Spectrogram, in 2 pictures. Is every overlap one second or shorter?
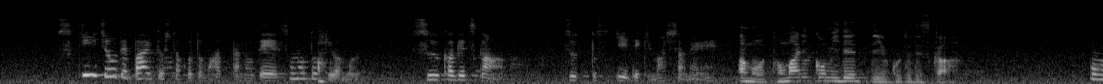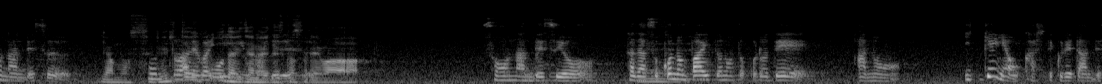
No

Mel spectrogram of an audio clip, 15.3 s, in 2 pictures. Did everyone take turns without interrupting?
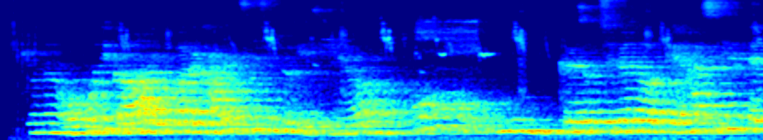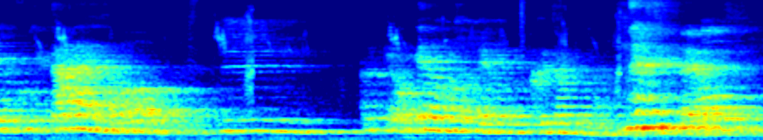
Yes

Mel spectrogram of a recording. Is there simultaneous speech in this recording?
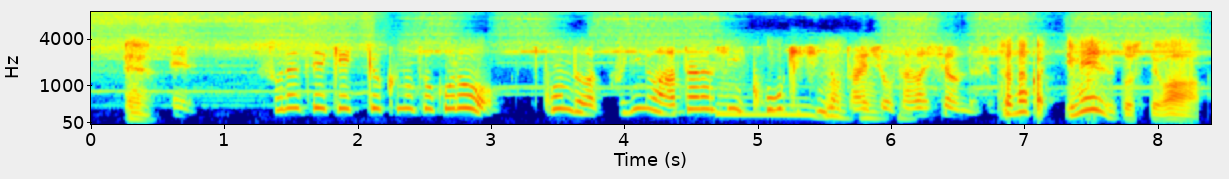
Yes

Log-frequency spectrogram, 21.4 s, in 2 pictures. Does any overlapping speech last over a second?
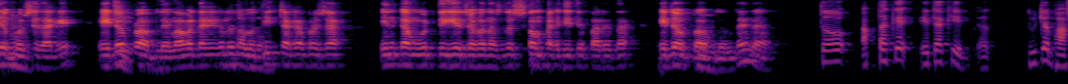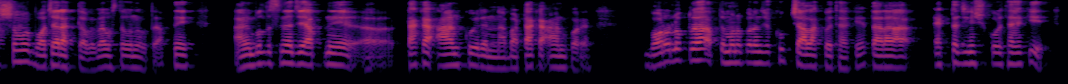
No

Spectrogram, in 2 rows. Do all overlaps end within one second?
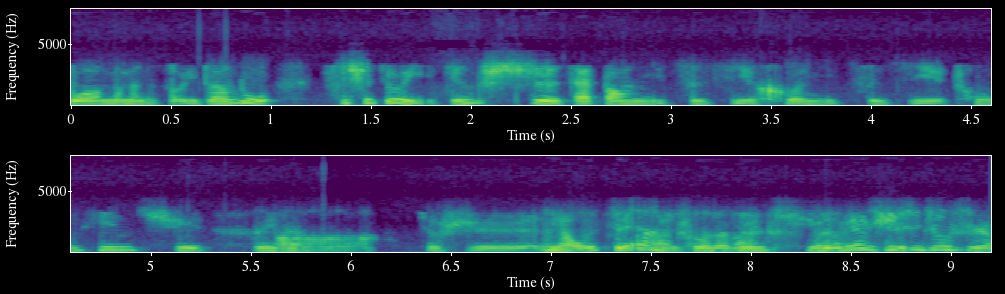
No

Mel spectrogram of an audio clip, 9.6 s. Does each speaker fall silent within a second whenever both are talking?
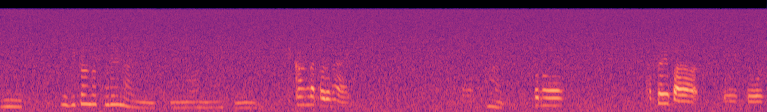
Yes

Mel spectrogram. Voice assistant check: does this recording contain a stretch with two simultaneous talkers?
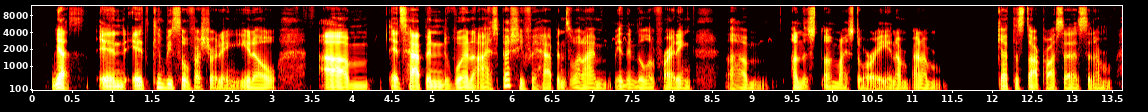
No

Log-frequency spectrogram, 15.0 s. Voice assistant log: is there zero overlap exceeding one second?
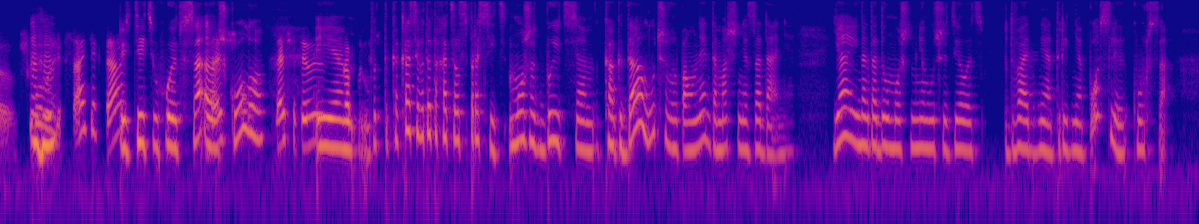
Yes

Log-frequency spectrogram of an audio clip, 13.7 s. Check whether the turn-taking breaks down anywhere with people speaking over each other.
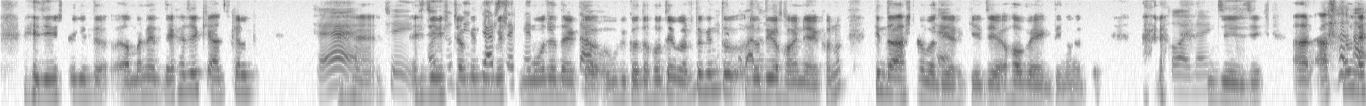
Yes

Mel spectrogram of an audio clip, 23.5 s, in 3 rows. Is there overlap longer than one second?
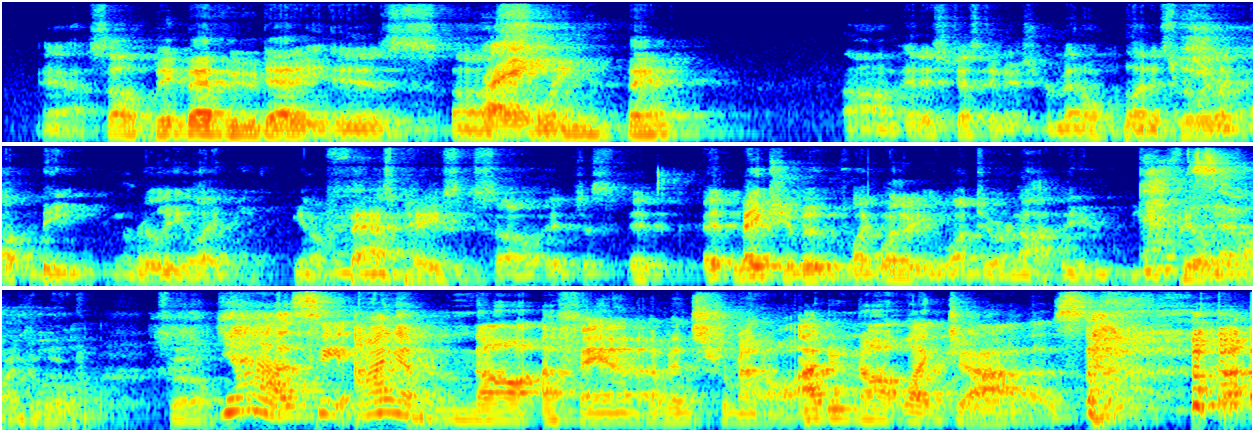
Yes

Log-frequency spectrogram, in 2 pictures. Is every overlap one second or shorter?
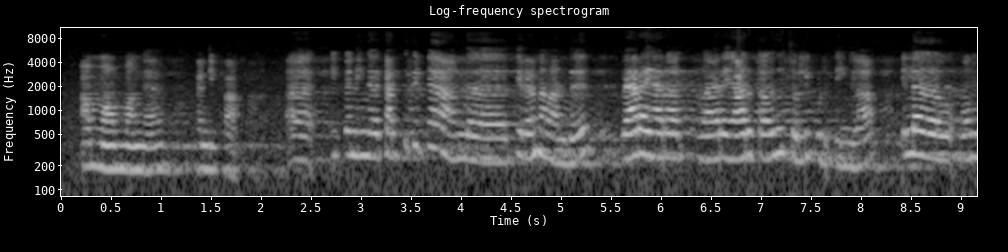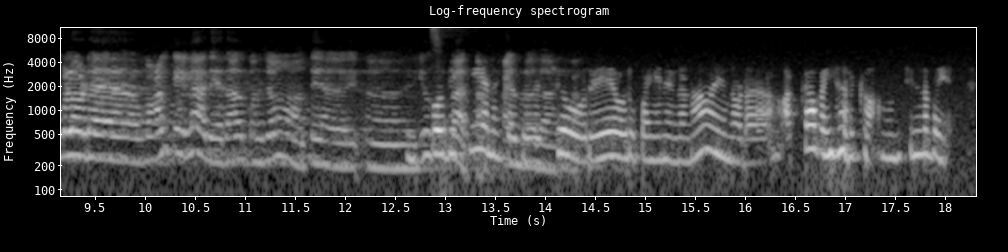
No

